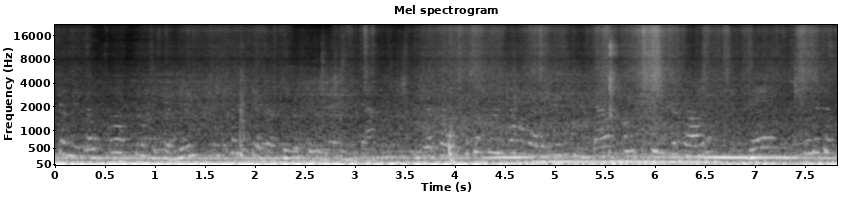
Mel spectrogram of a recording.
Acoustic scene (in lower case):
bus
